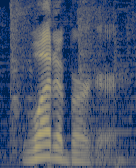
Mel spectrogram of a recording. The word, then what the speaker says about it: Whataburger: and they said it is pronounced Whataburger. – Say it again. – Whataburger. Ah, keep it at you. They said it's Whataburger, not Whataburger. And some people say Whataburger instead of Whataburger.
